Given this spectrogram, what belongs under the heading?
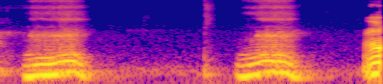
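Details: Heavy snoring: loud, harsh snores on each breath in, about one every three seconds, with quiet breaths out between.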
